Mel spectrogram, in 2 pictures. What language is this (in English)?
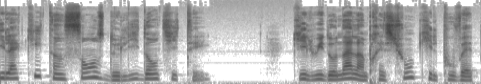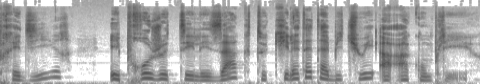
French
